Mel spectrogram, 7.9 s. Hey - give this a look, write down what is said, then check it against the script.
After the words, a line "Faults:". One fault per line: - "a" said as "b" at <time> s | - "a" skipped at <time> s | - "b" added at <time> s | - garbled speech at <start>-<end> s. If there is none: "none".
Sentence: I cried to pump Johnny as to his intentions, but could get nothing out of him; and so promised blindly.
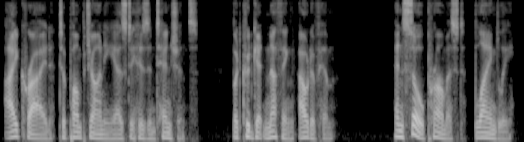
I cried to pump Johnny as to his intentions, but could get nothing out of him; and so promised blindly.
Faults:
none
